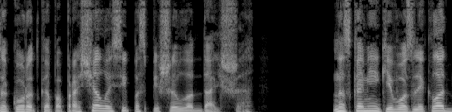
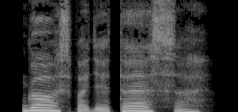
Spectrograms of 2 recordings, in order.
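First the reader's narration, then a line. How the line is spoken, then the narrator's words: Lazy drawl. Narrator (Russian): протянул он лениво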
